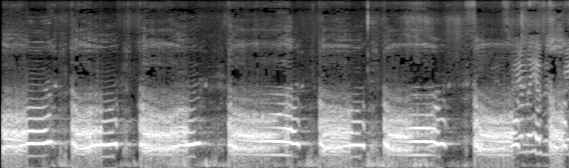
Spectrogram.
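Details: A Redbone Coonhound at a scent hound rescue in Kingston, Ontario, Canada bays in deep, drawn-out bursts about a second long with short pauses between.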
